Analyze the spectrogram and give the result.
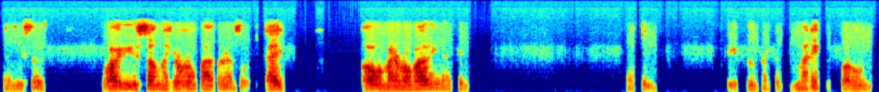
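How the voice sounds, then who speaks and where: A man's voice: on the high side, steady tone, creaky, a little mellow, breathy edge, no room sound. Man with a glitchy metallic phone voice. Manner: halting, hesitant, trailing off. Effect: glitchy robotic metallic sound on his voice. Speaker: call-in guest on a voice chat show. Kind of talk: casual online chat. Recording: dull lo-fi phone call audio.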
